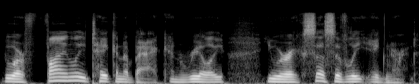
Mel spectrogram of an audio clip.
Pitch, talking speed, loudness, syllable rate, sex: 120 Hz, 155 wpm, -16 LUFS, 6.5 syllables/s, male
